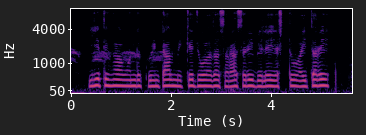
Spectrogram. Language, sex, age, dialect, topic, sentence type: Kannada, male, 18-24, Dharwad Kannada, agriculture, question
